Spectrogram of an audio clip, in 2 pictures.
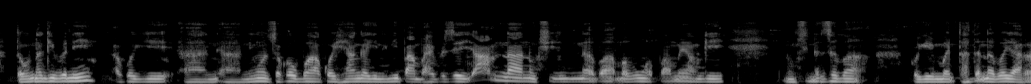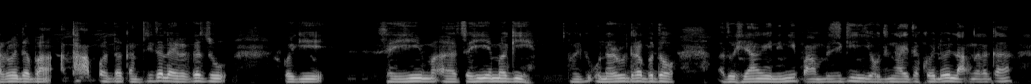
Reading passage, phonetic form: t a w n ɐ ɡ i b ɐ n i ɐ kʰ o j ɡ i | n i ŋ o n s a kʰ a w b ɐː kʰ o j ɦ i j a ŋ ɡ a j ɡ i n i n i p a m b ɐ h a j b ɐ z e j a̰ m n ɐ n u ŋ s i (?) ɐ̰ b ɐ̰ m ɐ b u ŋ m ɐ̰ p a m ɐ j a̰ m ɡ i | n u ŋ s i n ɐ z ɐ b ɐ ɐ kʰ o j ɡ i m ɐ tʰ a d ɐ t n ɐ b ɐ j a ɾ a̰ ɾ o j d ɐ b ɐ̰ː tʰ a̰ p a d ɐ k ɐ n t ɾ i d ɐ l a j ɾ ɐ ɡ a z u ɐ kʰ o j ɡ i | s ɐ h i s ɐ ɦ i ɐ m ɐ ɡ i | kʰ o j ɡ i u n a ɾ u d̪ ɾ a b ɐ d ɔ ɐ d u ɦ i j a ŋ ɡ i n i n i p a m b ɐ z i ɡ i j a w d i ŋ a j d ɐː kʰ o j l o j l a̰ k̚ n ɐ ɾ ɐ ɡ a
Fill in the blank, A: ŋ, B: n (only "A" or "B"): B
